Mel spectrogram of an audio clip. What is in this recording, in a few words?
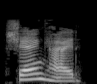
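"shanghaied", British English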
